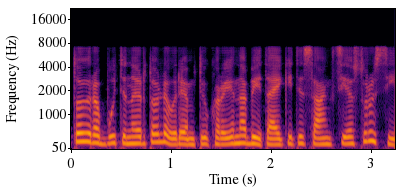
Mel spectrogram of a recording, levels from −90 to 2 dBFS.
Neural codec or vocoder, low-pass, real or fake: codec, 16 kHz, about 1 kbps, DyCAST, with the encoder's durations; 7.2 kHz; fake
